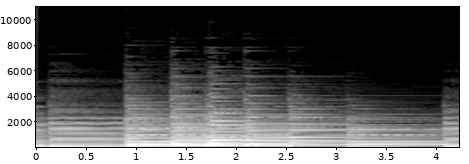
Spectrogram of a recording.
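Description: Yamaha AvantGrand N1X hybrid digital piano's grand piano sound played in the low register. Chords are struck about a second in and a few more follow, then they ring and fade.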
